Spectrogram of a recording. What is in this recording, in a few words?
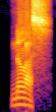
"NUS", American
